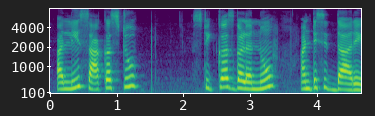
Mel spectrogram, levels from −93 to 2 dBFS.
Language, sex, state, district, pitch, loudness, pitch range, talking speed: Kannada, female, Karnataka, Bangalore, 250 Hz, -14 LUFS, 210-285 Hz, 65 wpm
